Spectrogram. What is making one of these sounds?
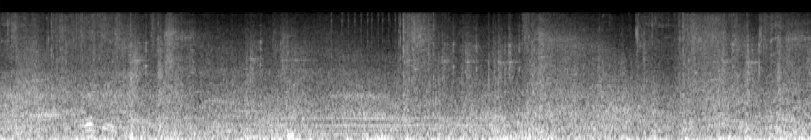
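A game car engine roars and hums steadily.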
